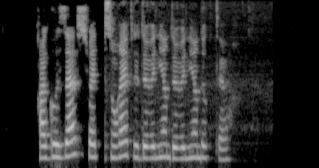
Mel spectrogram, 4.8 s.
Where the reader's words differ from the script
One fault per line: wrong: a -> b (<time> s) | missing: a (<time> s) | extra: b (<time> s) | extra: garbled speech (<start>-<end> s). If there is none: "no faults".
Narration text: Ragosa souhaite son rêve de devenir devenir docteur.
no faults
